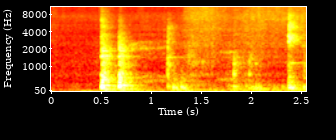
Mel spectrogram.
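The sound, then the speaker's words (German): Wine splashes into a pan of frying aubergines in oil, bringing a sizzling hiss and a few sharp clatters of cookware, loudest at the start and then settling into a softer fry. “Schütte ich halt noch ein halbes Gläschen Wein rein. Also so ein Schwapper, 0,1 ungefähr.”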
